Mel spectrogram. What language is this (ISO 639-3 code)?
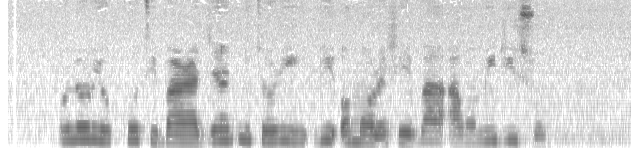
yor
